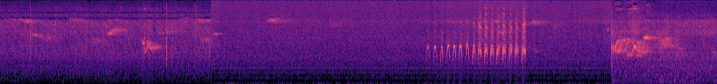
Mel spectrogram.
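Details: Yellow-bellied bulbul adults defending chicks from an ant swarm at the nest: scattered short notes, then a rapid, evenly spaced run of harsh chattering pulses lasting about two seconds, ending in a louder burst of mixed calls.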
